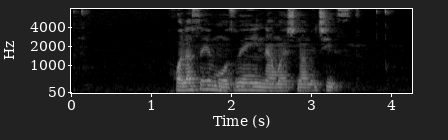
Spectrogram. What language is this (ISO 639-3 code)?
fas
